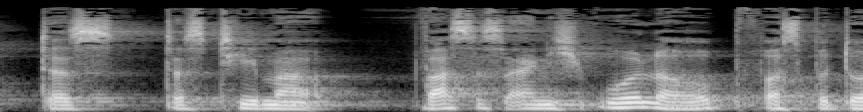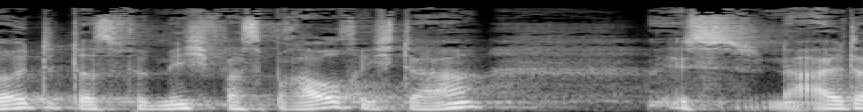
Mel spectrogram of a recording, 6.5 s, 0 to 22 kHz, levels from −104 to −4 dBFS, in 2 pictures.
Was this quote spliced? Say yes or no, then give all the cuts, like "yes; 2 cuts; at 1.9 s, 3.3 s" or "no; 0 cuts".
no; 0 cuts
